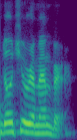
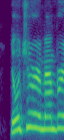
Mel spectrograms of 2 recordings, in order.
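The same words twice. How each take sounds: First: Said in the usual way. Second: "Don't you remember?" higher and louder, gently prodding; reminding question. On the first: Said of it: "This is different from". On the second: Shown as a demonstration. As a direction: nudge their memory. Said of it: "is said when someone forgets".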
